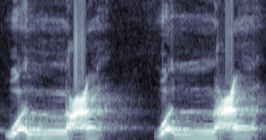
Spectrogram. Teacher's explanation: dibaca jelas alirkan suaranya lam tidak ditekan tapi tidak juga dialirkan lepas ya mengalirnya sedang saja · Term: izhar qariyah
